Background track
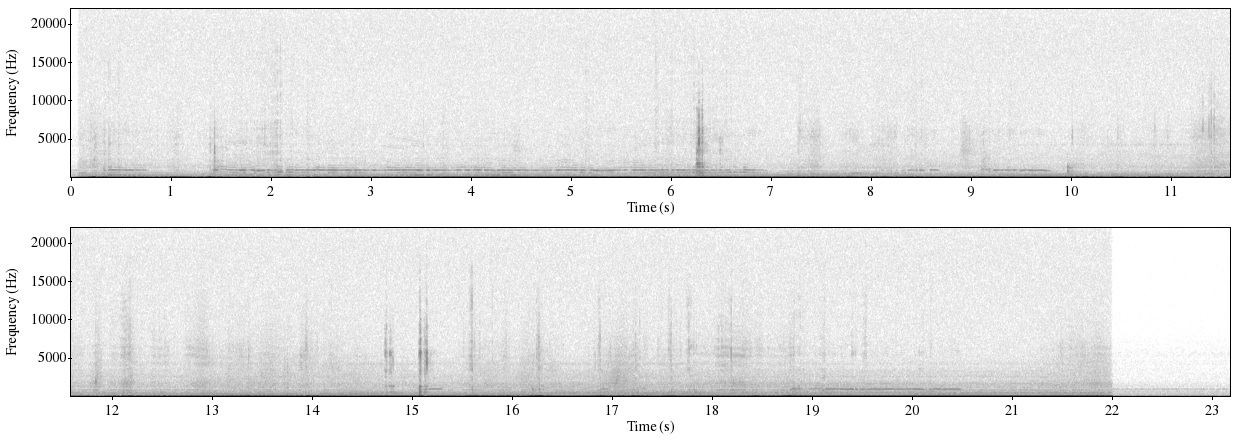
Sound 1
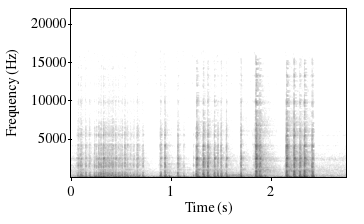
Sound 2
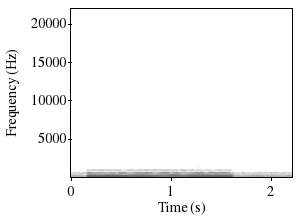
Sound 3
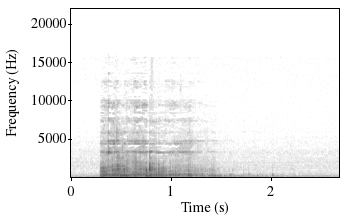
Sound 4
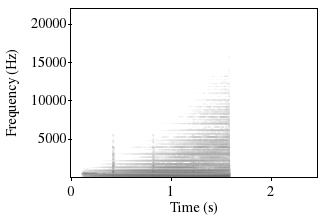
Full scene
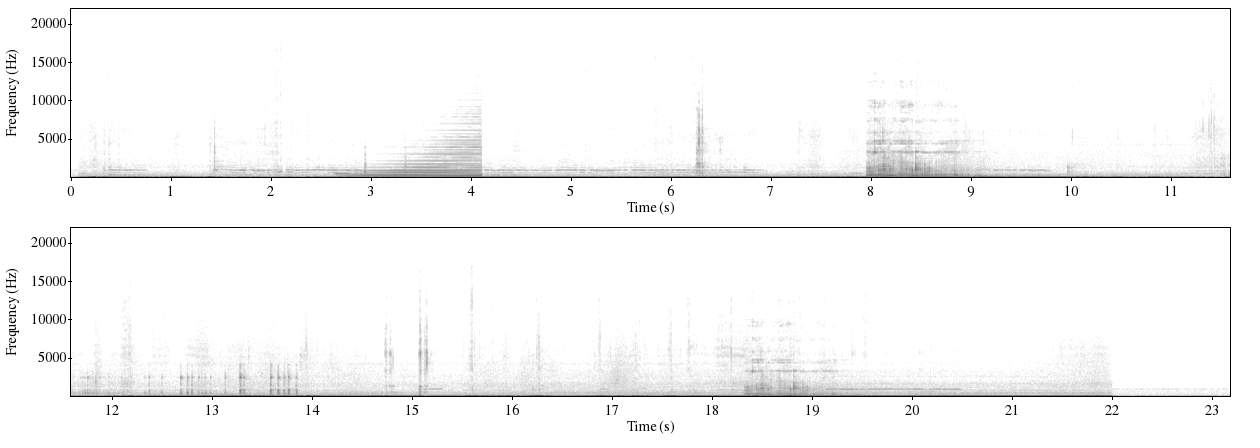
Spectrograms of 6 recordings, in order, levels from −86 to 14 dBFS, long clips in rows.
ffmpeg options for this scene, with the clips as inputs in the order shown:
-filter_complex "[3:a]asplit=2[a][b];[0:a]volume=-13.5dB[c];[a]equalizer=f=110:w=1.1:g=12[d];[1:a]highpass=f=230:w=0.5412,highpass=f=230:w=1.3066,equalizer=f=300:t=q:w=4:g=-9,equalizer=f=420:t=q:w=4:g=10,equalizer=f=810:t=q:w=4:g=8,equalizer=f=1.2k:t=q:w=4:g=-7,equalizer=f=1.8k:t=q:w=4:g=-9,equalizer=f=2.6k:t=q:w=4:g=3,lowpass=f=3k:w=0.5412,lowpass=f=3k:w=1.3066[e];[b]asplit=2[f][g];[g]adelay=14,volume=-10.5dB[h];[f][h]amix=inputs=2:normalize=0[i];[4:a]atrim=end=2.46,asetpts=PTS-STARTPTS,volume=-7dB,afade=t=in:d=0.004:c=hsin,afade=t=out:st=2.456:d=0.004:c=hsin,adelay=2520[j];[d]atrim=end=2.68,asetpts=PTS-STARTPTS,volume=-11.5dB,afade=t=in:d=0.004:c=hsin,afade=t=out:st=2.676:d=0.004:c=hsin,adelay=7660[k];[e]atrim=end=2.75,asetpts=PTS-STARTPTS,volume=-16.5dB,afade=t=in:d=0.004:c=hsin,afade=t=out:st=2.746:d=0.004:c=hsin,adelay=11430[l];[i]atrim=end=2.68,asetpts=PTS-STARTPTS,volume=-17.5dB,afade=t=in:d=0.004:c=hsin,afade=t=out:st=2.676:d=0.004:c=hsin,adelay=18030[m];[c][j][k][l][m]amix=inputs=5:normalize=0"

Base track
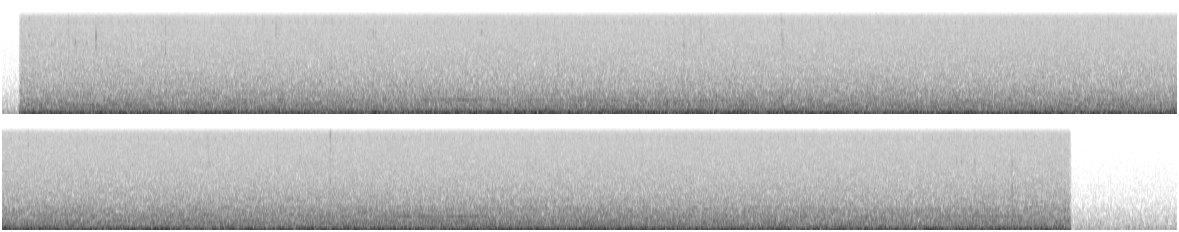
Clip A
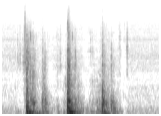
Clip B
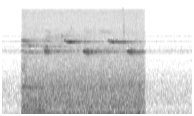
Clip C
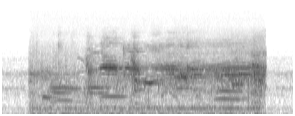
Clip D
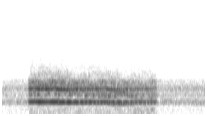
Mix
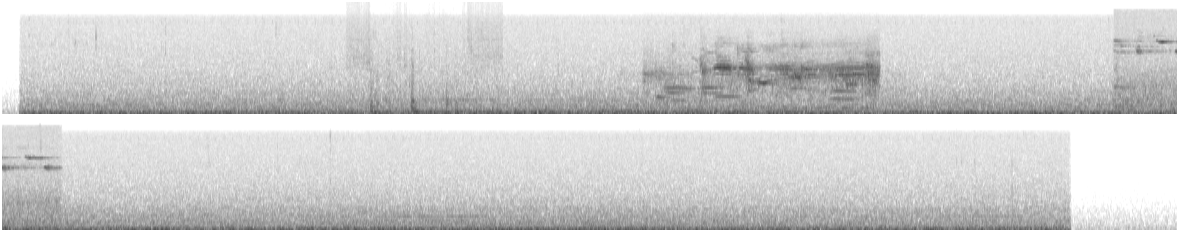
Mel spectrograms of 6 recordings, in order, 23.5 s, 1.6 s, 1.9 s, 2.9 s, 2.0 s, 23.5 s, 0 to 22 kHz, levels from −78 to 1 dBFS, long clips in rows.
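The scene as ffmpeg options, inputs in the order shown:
-filter_complex "[0:a]volume=-8dB[a];[1:a]aeval=exprs='val(0)+0.5*0.0841*sgn(val(0))':c=same[b];[2:a]highshelf=f=7.9k:g=5.5[c];[b]atrim=end=1.57,asetpts=PTS-STARTPTS,volume=-17.5dB,afade=t=in:d=0.004:c=hsin,afade=t=out:st=1.566:d=0.004:c=hsin,adelay=3440[d];[3:a]atrim=end=2.91,asetpts=PTS-STARTPTS,volume=-1.5dB,afade=t=in:d=0.004:c=hsin,afade=t=out:st=2.906:d=0.004:c=hsin,adelay=6140[e];[c]atrim=end=1.9,asetpts=PTS-STARTPTS,volume=-5dB,afade=t=in:d=0.004:c=hsin,afade=t=out:st=1.896:d=0.004:c=hsin,adelay=10920[f];[a][d][e][f]amix=inputs=4:normalize=0"

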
